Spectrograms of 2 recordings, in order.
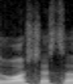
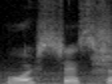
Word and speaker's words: Worcestershire: is Worcester sauce. Oh, that is what? How do you pronounce it? Worcester Worcestershire.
